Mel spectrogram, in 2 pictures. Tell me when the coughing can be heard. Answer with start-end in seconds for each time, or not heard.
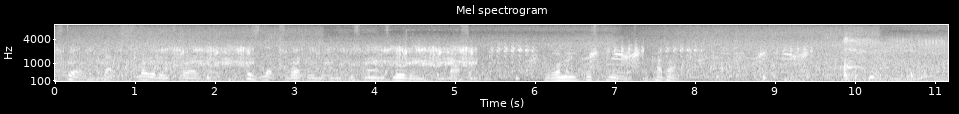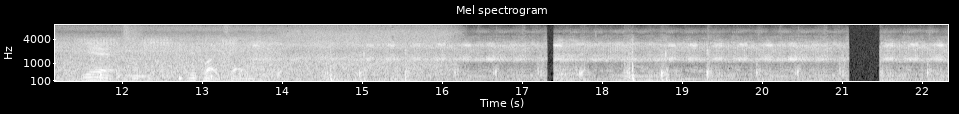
9.8-10.9.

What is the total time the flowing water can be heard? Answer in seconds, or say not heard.
16 s.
